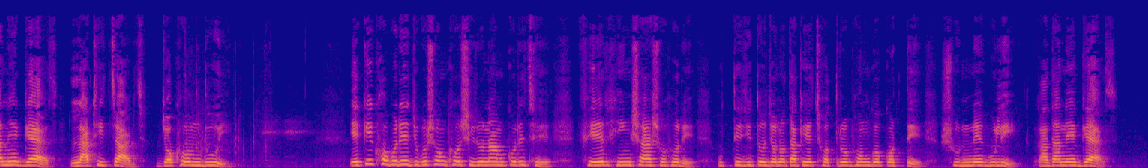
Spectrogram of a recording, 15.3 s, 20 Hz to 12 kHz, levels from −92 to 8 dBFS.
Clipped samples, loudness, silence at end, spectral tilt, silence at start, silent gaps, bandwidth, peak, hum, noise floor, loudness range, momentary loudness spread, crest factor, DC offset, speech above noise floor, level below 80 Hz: under 0.1%; -23 LUFS; 0.6 s; -5 dB/octave; 0 s; none; 10.5 kHz; -6 dBFS; none; -62 dBFS; 3 LU; 12 LU; 16 dB; under 0.1%; 39 dB; -80 dBFS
